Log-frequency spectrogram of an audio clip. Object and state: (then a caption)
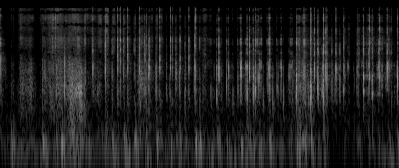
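Plastic TV remote control. Fingertips and nails rapidly tap and scratch the plastic sides and battery cover of a black, hollow, hand-sized plastic TV remote lying on a sofa. The result is a fast, dense stream of short, dry, clicky taps with bright edges and no ring. A scratchy rustling swell comes in near the start.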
